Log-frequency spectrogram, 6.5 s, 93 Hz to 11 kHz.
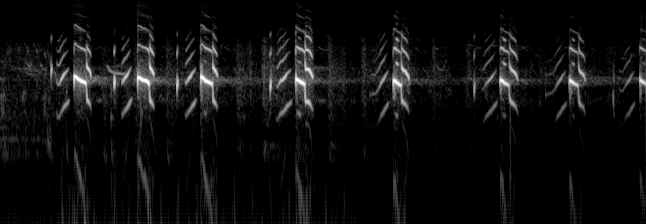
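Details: A woodpecker calling in a quiet setting: a series of harsh, nasal notes rich in overtones, delivered about one every 0.6 to 0.8 seconds, with some notes doubled and a brief pause midway.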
